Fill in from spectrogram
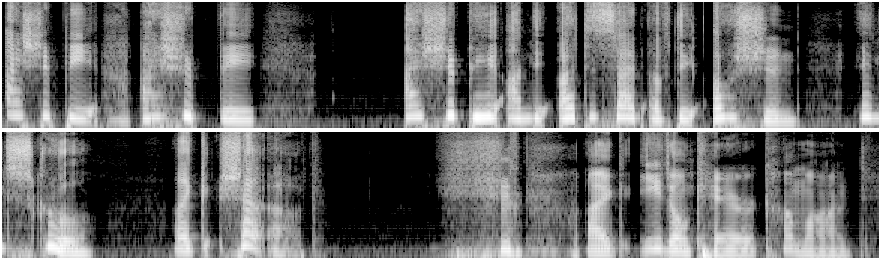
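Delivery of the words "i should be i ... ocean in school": very high, stupid-sounding, put-on Swedish accent. Quoting a girl the speaker is mocking, in a mocking Swedish accent. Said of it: "her stupid Swedish accent".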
